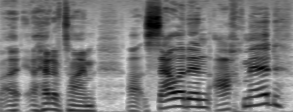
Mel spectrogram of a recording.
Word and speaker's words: Saladin Ahmed: It seems that writer, I'm really sorry for mispronouncing this name ahead of time, Saladin Ahmed, I believe is how you would say that. The guy who's writing Miles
